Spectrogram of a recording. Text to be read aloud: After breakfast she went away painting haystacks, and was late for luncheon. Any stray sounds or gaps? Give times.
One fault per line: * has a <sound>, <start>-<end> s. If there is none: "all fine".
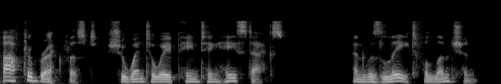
all fine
